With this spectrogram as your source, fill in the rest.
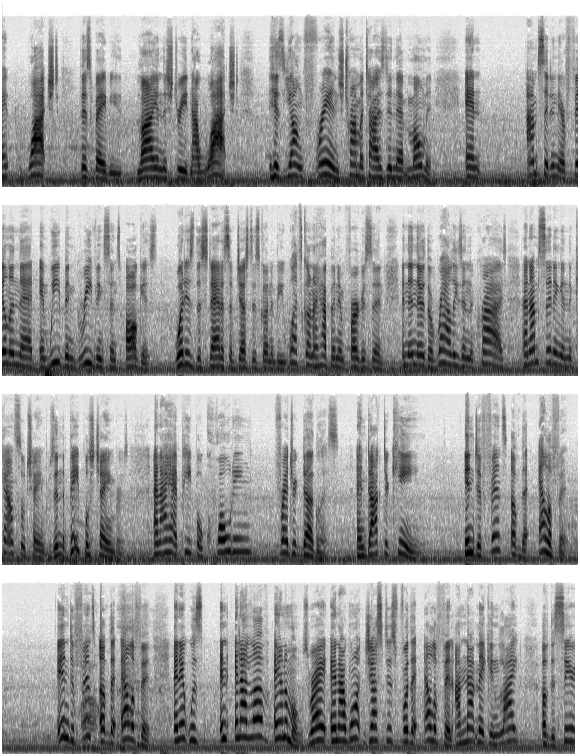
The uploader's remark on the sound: This is a 2015 recording of participants at an Oscar Grant Rally held at the BART Fruitvale Station site in Oakland, CA.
